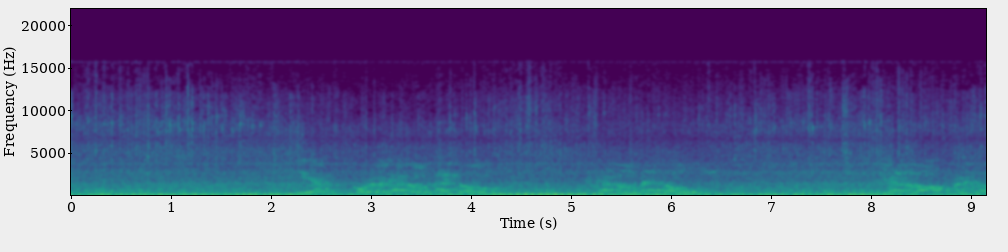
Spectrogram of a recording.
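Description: A powerful car engine rumbles loudly at idle.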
